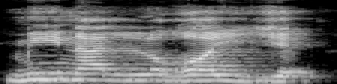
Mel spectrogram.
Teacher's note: یہاں پر ہم نے یا کے نیچے جو زیر ہے اس کو ہٹا دینا ہے، اس کو ہم نے ادا نہیں کرنا، اور غین کو یا کے ساتھ ملاتے ہوئے سختی کے ساتھ ادا کریں گے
